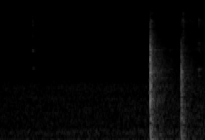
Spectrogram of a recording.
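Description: A kettle set down on a glass-ceramic cooktop: two hard knocks, a sharp one about one and a half seconds in and a lighter one just after.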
